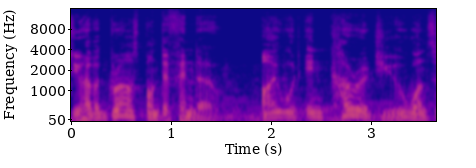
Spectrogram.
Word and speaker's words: Diffindo: Now, let's see how you fare with Diffindo. Oh, I did say it right. Diffindo.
